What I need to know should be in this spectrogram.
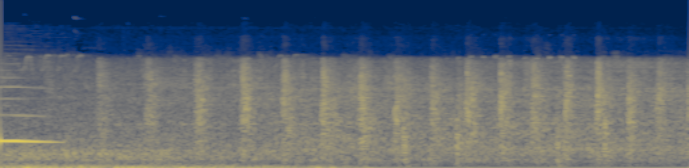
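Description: A toy train's wheels clack rhythmically along a track.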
